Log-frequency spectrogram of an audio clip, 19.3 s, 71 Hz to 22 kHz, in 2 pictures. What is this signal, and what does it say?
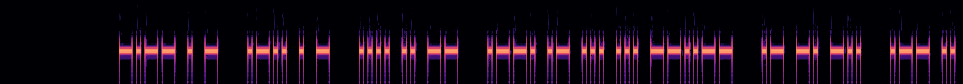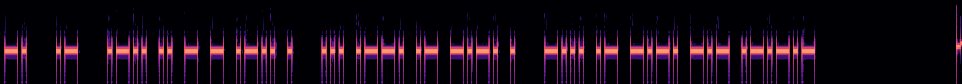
Morse code, heard as a keyed tone, about 28 wpm, 700 Hz. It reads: YET LET HIM PASS, AND WIN A LITTLE SPACE BACK.
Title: Sentences from Top 1500 Words 28wpm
